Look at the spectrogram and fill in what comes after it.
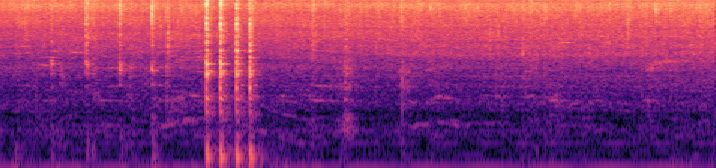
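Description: Beef, bell peppers and onion sizzling steadily in a frying pan as they are stirred with a spatula, frying until the liquid cooks off. About two seconds in, a quick run of about five sharp knocks of the spatula against the pan.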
